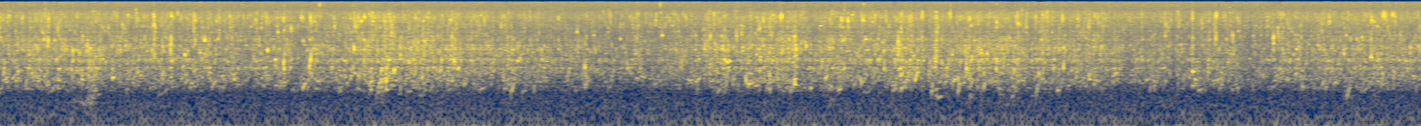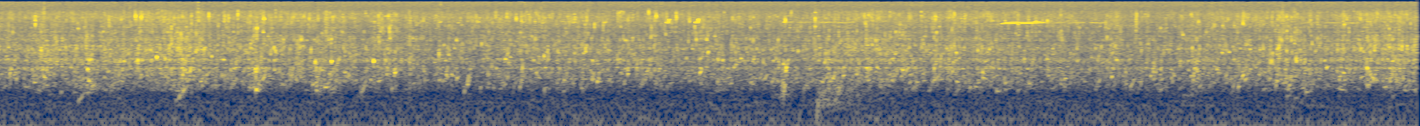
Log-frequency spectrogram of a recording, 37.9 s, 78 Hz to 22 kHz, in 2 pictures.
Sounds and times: small river 0:00.0 - 0:37.8

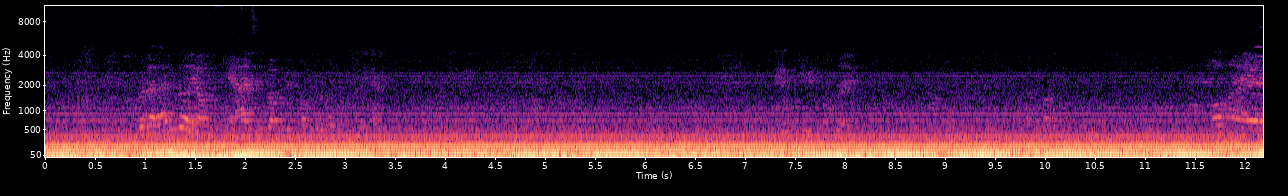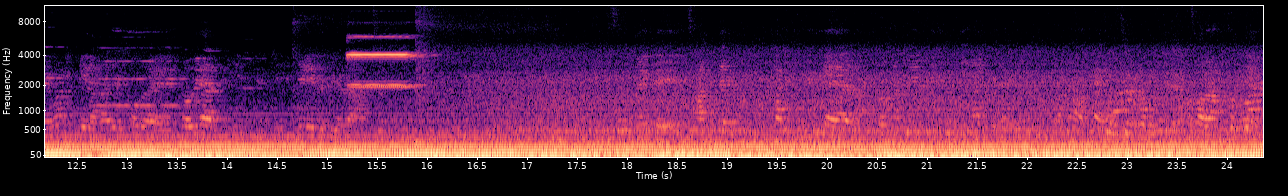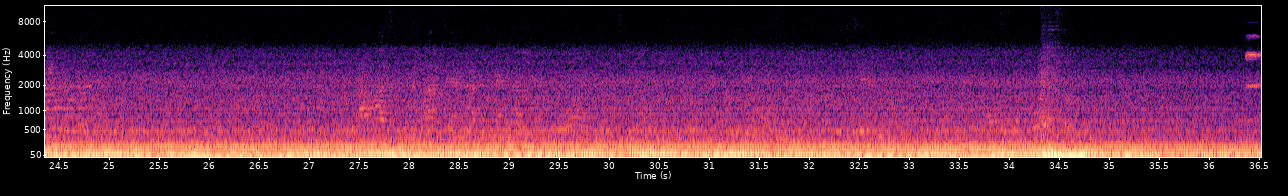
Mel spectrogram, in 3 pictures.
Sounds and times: Local Train 0:15.9 - 0:36.4

